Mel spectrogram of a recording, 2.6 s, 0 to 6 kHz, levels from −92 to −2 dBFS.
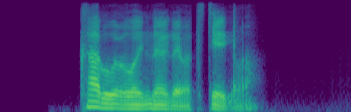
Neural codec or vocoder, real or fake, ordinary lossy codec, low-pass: codec, 16 kHz, 0.5 kbps, FreqCodec, larger model; fake; none; 5.4 kHz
